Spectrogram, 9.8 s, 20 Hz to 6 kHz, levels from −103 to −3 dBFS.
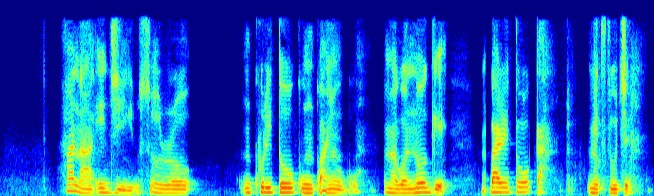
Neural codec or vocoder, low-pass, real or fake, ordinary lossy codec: codec, 44.1 kHz, 7.8 kbps, DAC; 5.4 kHz; fake; MP3, 48 kbps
